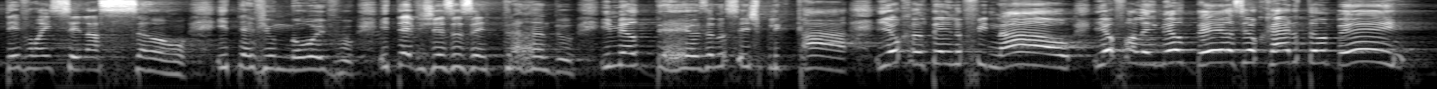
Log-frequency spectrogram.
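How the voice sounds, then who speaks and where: A woman's voice: high-pitched, measured pace, a little mellow, big-room sound, slight background noise, pitched above the performer's own voice. A man quoting an eager young woman friend. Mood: excited.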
